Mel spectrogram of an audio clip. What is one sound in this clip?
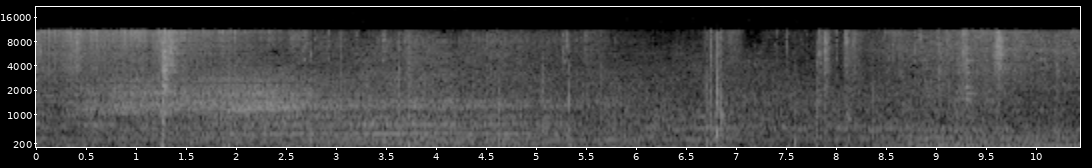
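Footsteps clatter on metal stairs.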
